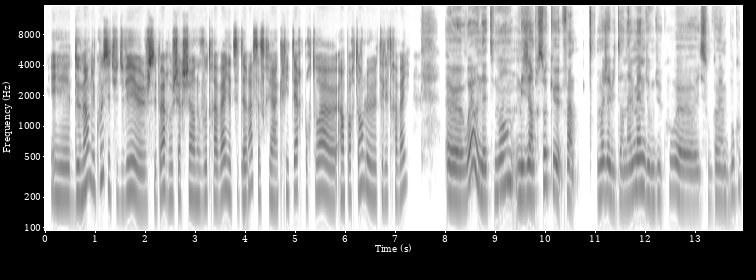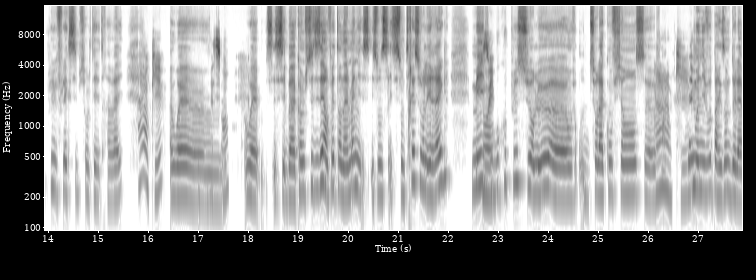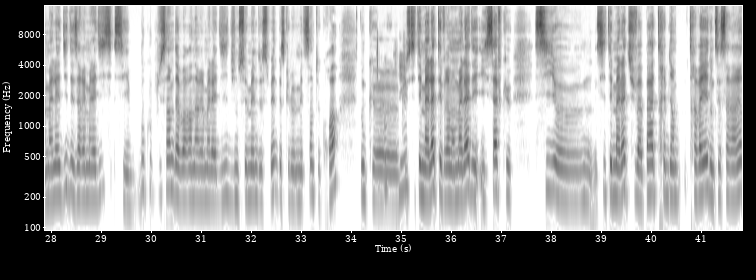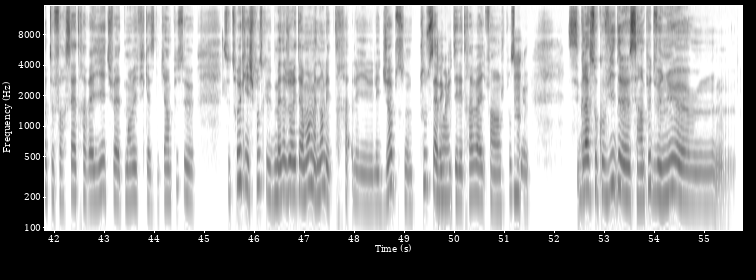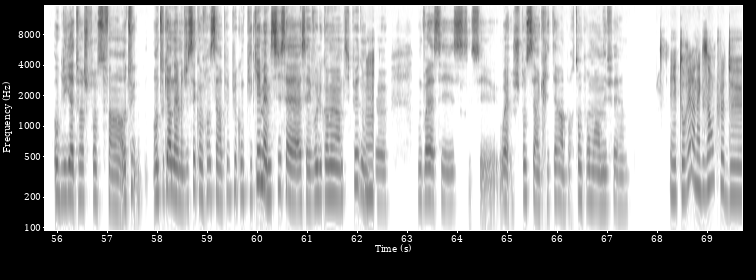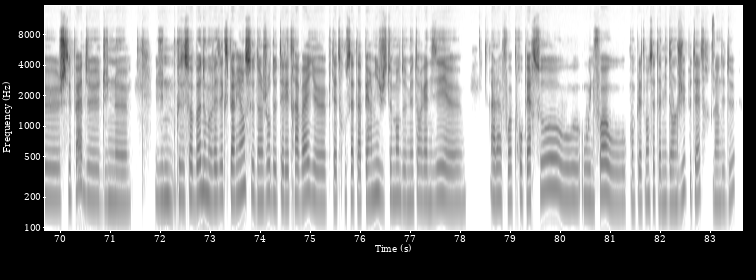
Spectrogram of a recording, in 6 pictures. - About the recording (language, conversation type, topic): French, podcast, Que penses-tu, honnêtement, du télétravail à temps plein ?
- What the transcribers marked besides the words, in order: none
